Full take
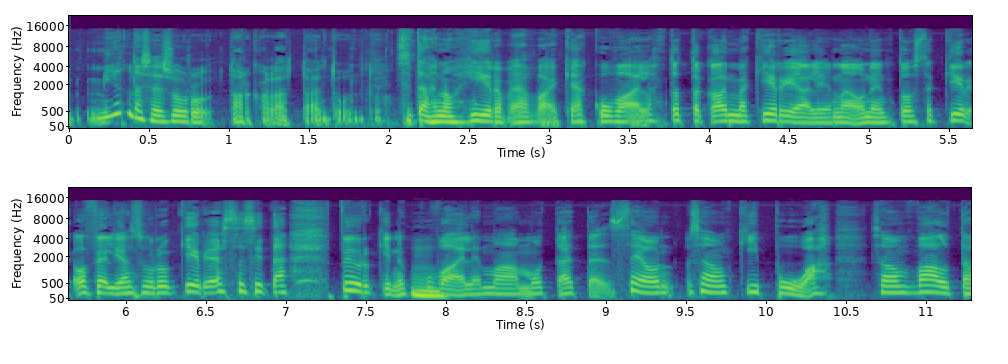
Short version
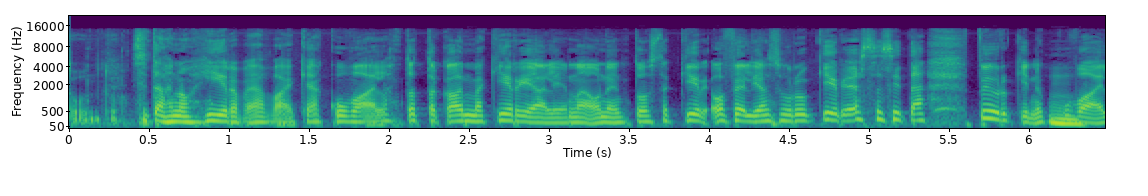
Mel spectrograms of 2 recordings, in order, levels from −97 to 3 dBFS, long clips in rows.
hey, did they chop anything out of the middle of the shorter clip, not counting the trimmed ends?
no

